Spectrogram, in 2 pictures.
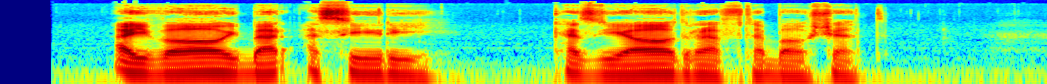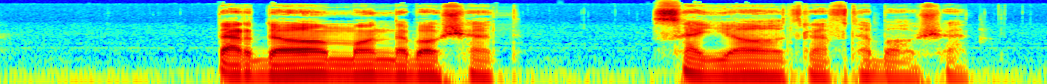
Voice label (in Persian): Dari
